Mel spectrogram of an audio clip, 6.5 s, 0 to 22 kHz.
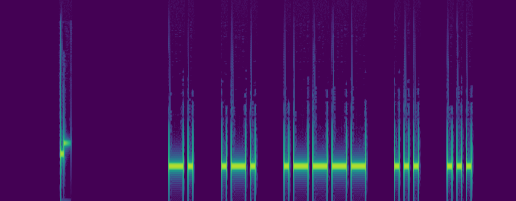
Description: Morse code, heard as a keyed tone, about 20 wpm, spaced as for 14 wpm, 700 Hz. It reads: NR1SS
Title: 055 Lesson 10g - Letter r - Call Signs 20wpm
